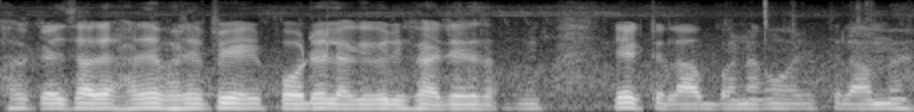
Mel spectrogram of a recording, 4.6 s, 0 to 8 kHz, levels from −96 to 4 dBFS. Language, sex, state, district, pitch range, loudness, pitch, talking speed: Hindi, male, Madhya Pradesh, Katni, 115-125 Hz, -17 LUFS, 120 Hz, 250 wpm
